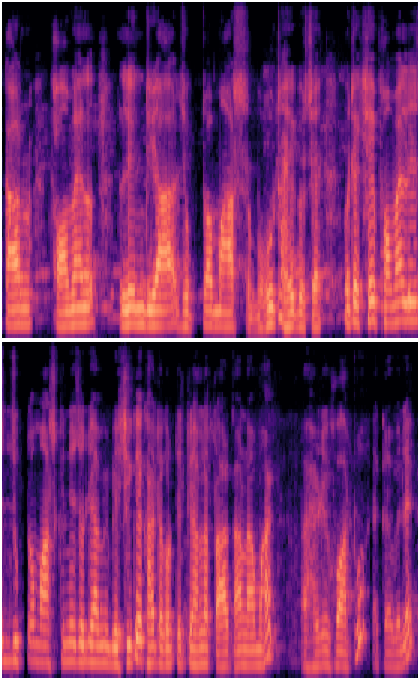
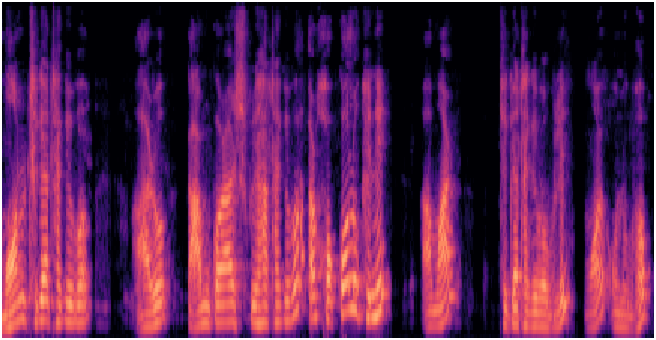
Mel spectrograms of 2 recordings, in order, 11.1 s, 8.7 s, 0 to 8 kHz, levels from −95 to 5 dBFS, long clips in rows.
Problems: none marked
